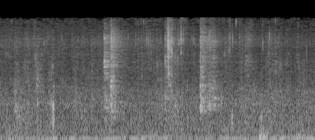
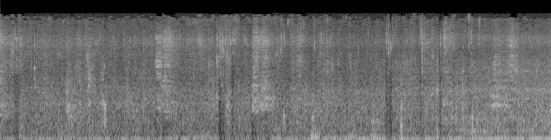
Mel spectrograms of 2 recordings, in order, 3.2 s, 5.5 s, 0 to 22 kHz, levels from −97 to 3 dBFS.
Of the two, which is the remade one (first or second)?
first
